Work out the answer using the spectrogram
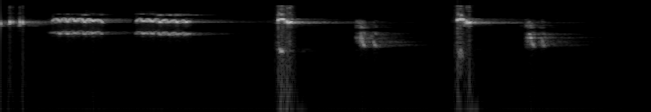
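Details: Narcissus flycatcher tutor song: two long, high, slightly wavering whistles, then two pairs of sharp high notes, each followed by a lower short burble.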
